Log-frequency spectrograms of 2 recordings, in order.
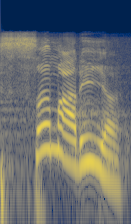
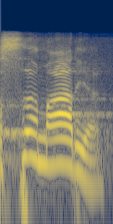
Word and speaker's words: Samaria: época cercou a cidade de Samaria ou samária como alguns pronunciam e meus irmãos diz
